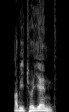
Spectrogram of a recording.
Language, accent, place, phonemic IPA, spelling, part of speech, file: German, Germany, Berlin, /abituˈʁi̯ɛnt/, Abiturient, noun, De-Abiturient.ogg
- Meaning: Abiturient; a pupil / student who is taking, or who has taken and passed, the Abitur (roughly, high-school graduate)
